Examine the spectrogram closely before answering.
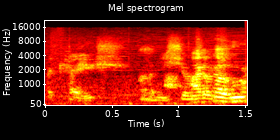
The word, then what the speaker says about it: Akash: Remember that Akash's name is pronounced Akash. When he shows up tomorrow. Akahush.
